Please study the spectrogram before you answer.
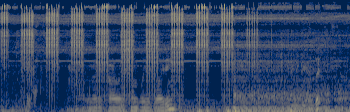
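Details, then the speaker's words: Burnham gas boiler struck by lightning, first start after replacing the control board and transformer: about two crisp ratcheting clicks a second as the automatic vent damper opens, then soft steady pilot burn. Normal damper opening and pilot ignition. "I just wanted to jump DT together and our automatic vent damper is opening"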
